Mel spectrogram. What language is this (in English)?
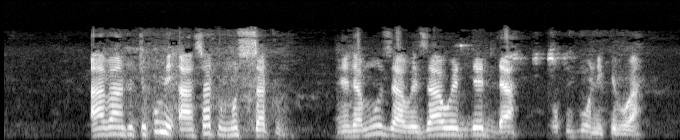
Ganda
